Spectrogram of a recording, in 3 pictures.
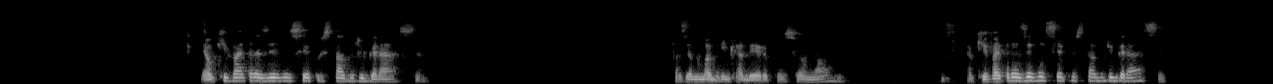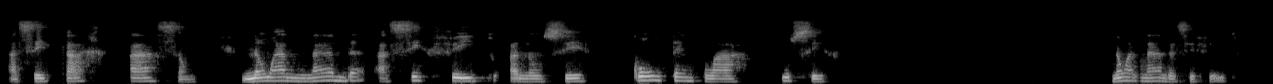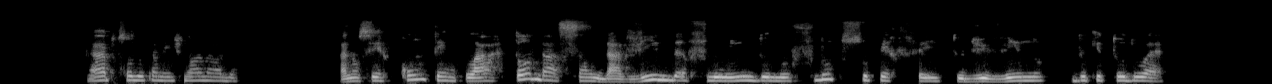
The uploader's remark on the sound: Online via Zoom (bit.ly/zoomsangha).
